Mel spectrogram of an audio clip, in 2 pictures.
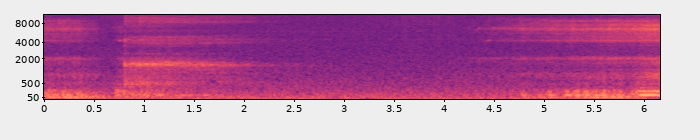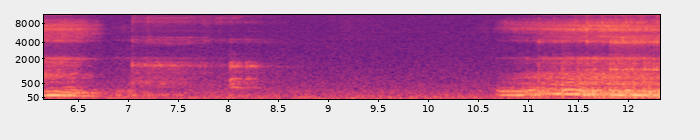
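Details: Night-time snoring recorded over about 25 minutes: low, rough snoring breaths rising and falling, with a louder snorting snore near the end over steady room noise.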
